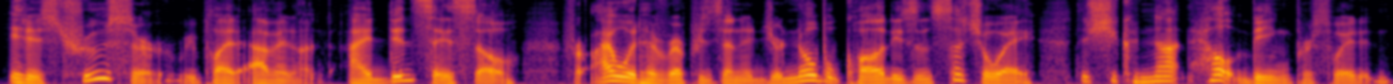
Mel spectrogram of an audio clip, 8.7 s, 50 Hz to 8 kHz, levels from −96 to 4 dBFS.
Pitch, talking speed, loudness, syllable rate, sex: 125 Hz, 200 wpm, -20 LUFS, 5.3 syllables/s, male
